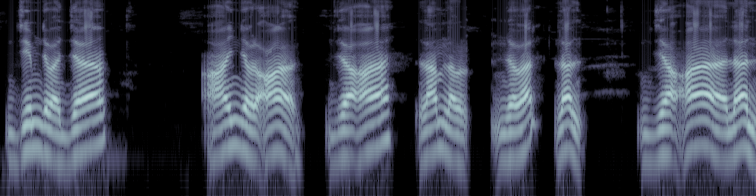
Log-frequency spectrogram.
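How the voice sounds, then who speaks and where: A man teaching Quran reading in Bengali, spelling out each letter and vowel mark before blending the full word, with calm step-by-step explanations. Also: medium pitch, slow pace, long pauses, dry recording, clean studio sound. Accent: Bangladeshi Bengali. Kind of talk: slow spelled-out recitation lesson.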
